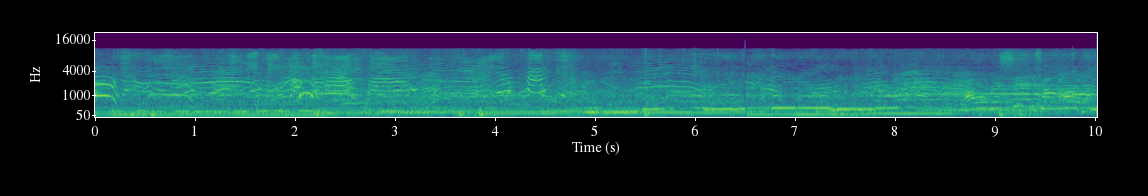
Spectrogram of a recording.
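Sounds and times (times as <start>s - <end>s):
children shouting and shrieking: 0.0s - 10.0s
crowd noise: 0.0s - 10.0s.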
